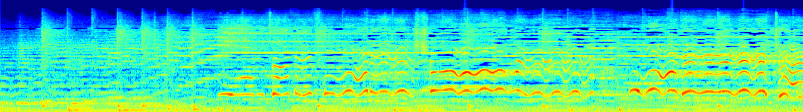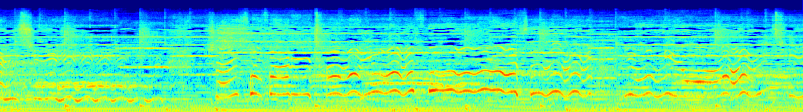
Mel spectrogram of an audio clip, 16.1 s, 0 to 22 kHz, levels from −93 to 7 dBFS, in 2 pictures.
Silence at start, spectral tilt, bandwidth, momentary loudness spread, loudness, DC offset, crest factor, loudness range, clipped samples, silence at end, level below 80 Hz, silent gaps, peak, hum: 0 s; -2 dB/octave; 16 kHz; 13 LU; -14 LUFS; 2%; 16 dB; 6 LU; under 0.1%; 0 s; -34 dBFS; none; 0 dBFS; none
